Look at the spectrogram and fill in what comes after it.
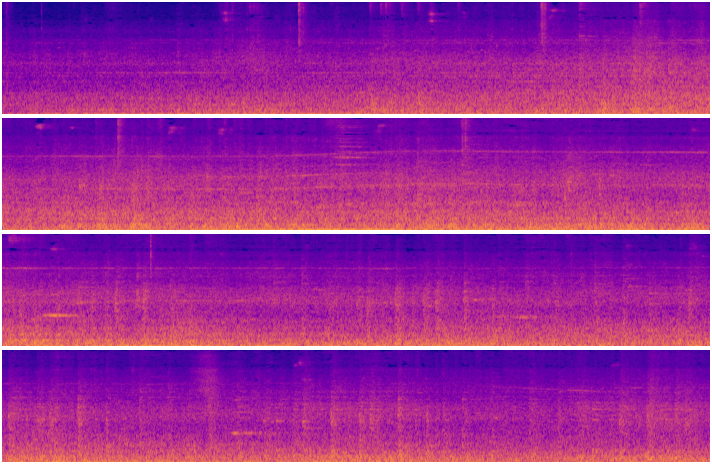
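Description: Freight train led by a Norfolk Southern diesel locomotive passing close by: a steady low engine drone that grows louder over the first ten seconds or so, then covered hopper cars rolling past with wheels clicking over rail joints and a thin, high wheel squeal.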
